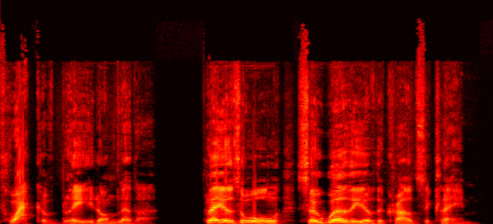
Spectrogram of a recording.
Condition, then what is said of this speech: None; typical speech.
